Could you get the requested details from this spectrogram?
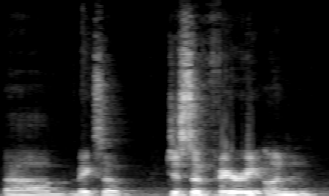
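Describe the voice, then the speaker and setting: A man's voice: on the high side, measured pace. A man co-hosting a podcast, chatting casually and rambling, with frequent ums and swearing. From Chile. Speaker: podcast co-host. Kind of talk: casual chat. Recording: echoey room, faint noise.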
